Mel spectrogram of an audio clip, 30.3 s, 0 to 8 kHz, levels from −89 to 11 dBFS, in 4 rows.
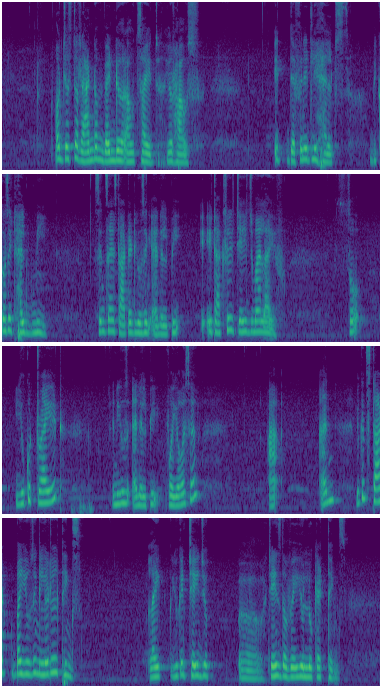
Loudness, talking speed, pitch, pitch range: -27 LUFS, 115 wpm, 180 Hz, 160-210 Hz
